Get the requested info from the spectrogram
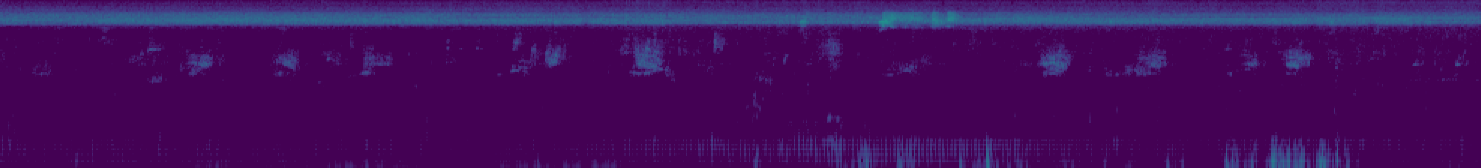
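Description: Faint outdoor quiet with birds calling in short, repeated chirps over a steady high hiss. Low rumbles and thumps come in from about eight seconds in.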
